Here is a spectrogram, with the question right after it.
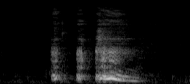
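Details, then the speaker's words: Deliberate throat clearing and cough by an adult with allergies, done on purpose to clear the lungs: two short throat-clearing grunts, then a longer rough cough. "do some clearing of throats and coughing to clear out the lungs."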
